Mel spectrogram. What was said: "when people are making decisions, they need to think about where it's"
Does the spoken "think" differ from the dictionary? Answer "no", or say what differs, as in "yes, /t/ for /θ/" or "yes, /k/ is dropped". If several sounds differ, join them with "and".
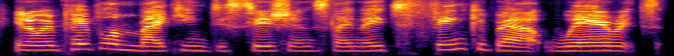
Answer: no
